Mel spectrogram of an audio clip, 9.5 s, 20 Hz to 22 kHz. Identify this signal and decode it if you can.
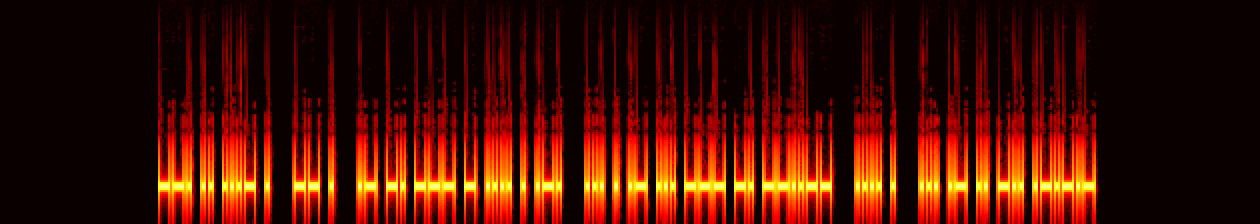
Morse code, heard as a keyed tone, about 44 wpm, 700 Hz. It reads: GIVE ME ANOTHER SEASON, HE SAID.
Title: Sentences from Top 1400 Words 45wpm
